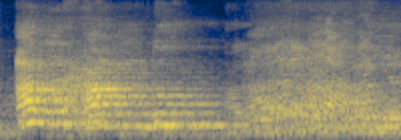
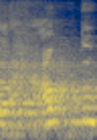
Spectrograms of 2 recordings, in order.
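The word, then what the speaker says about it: الحمد: আর আপনি আলহামদু বলেন নাই, বলছেন আলহামদু। ওই যে আমরা কয় না আলহামদু, এটার অর্থ হলো কি জানেন? সকল দুর্বলতা আল্লাহ। কনা নাউজুবিল্লাহ। খালি একটু উচ্চারণের ব্যবধান, আলহামদু আর আলহামদু।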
